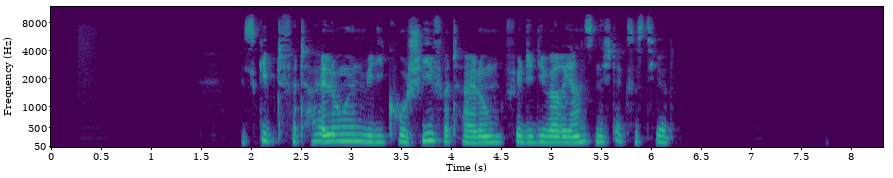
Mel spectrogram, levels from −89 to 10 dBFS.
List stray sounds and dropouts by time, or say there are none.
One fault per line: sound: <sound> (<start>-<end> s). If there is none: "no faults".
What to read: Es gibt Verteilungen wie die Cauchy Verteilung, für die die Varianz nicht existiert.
no faults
